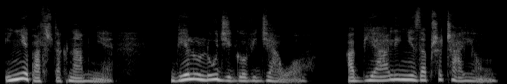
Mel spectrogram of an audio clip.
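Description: A fretful grey-haired mother from a storybook, as a woman reader puts her on, scolding and insistent, always pressing her point. The voice sits a little low, with a gravelly, husky grain and a dry, close sound. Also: moderate pace, dark tone, dry recording. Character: anxious grey-haired older mother, disapproving.

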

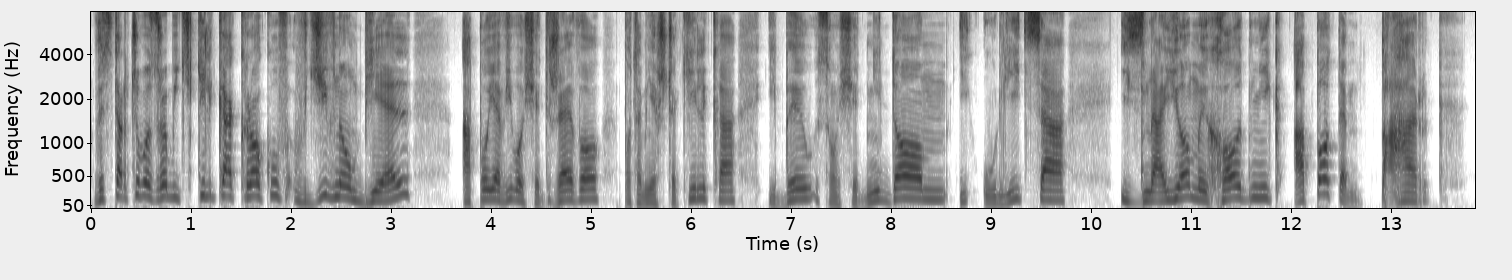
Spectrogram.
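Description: A man reading a children's story aloud, very expressive and unhurried, close to the mic. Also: on the high side, no room sound. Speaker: audiobook reader. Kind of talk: scripted children's story narration. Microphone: close studio mic.

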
